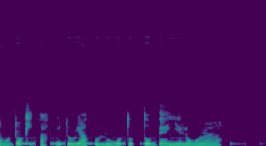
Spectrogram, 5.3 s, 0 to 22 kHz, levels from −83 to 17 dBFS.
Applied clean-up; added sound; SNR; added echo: neural mask model DeepFilterNet 3.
